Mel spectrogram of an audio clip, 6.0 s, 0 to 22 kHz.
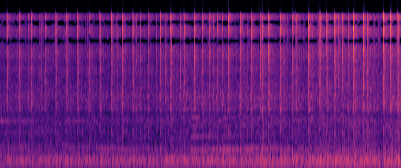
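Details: Yamaha RD 350 two-stroke, first kick-start cold after rebuild: uneven, lumpy popping at low idle with smoke; it needs tuning, and the owner suspects adulterated petrol with a pesticide-like odour.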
